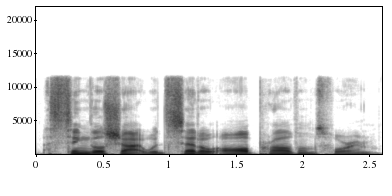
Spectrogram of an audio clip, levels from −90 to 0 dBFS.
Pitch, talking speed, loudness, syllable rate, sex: 115 Hz, 210 wpm, -16 LUFS, 4.9 syllables/s, male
